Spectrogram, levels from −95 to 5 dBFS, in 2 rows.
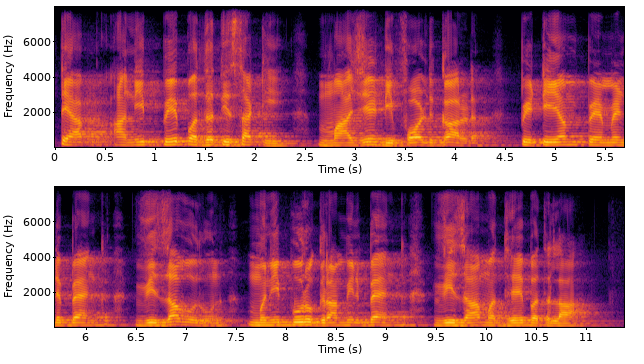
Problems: none marked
